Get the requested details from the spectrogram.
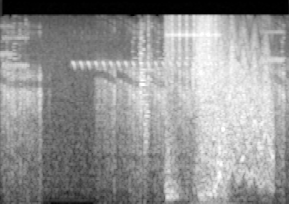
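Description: A chain whirs out rapidly.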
